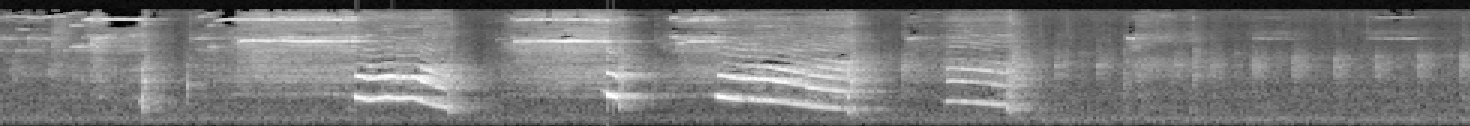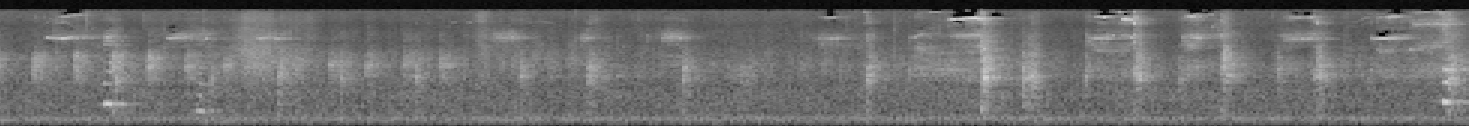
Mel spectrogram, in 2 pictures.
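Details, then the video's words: Puppies socialising, with a burst of high, falling whimpers and yelps over the first seven seconds, then near quiet with only faint scattered sounds for the rest. "Puppies giao lưu"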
